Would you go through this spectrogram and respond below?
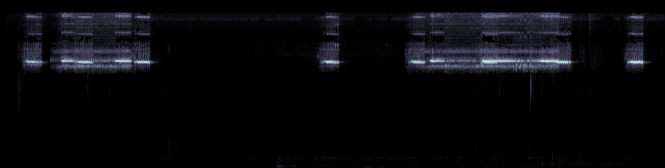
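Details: A bell cricket (Meloimorpha japonica) sings high, ringing, bell-like trills in bursts separated by short silences.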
